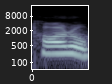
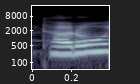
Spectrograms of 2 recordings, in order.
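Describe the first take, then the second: First: "थॉरो", opening vowel aw, ending in o; first vowel as aw. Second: "थरो", opening vowel neutral, ending in o; first vowel as uh. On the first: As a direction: say "थॉरो" with a rounded aw in the first syllable. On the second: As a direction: say "थरो" with a short uh in the first syllable. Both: Shown as a demonstration. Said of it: "दोनों तरीके से आप pronounce कर सकते हैं".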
